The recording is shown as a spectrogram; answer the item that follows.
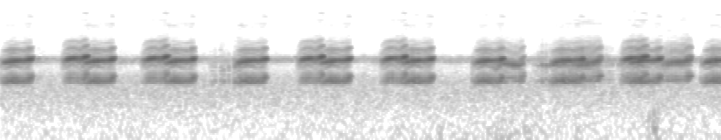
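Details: Frogs singing in a natural setting, with about eight evenly spaced buzzy trills, each lasting under a second and divided by short silences, a steady pulsing rhythm of croaks.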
